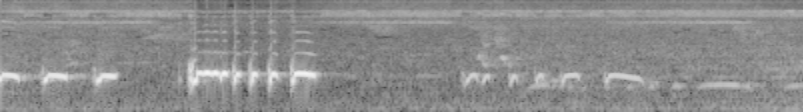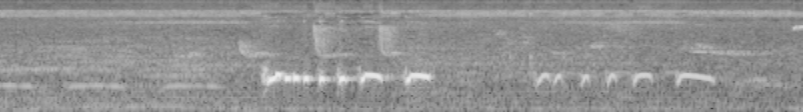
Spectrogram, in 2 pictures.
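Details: A female zebra dove calls the male with paired bursts of rapid staccato coos separated by softer trailing notes. The pattern repeats about every four seconds.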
